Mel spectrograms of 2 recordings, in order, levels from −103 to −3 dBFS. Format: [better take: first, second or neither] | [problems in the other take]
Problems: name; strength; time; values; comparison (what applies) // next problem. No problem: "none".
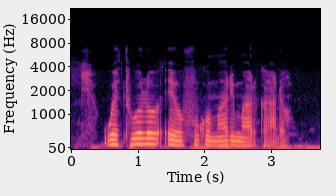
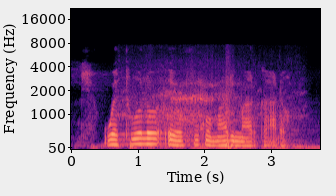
first | background sound (Vehicle); 13 dB below the speech // room echo; dies away in 1 s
